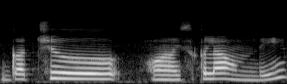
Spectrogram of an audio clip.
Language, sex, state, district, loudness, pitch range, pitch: Telugu, female, Telangana, Hyderabad, -13 LUFS, 220-260 Hz, 245 Hz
